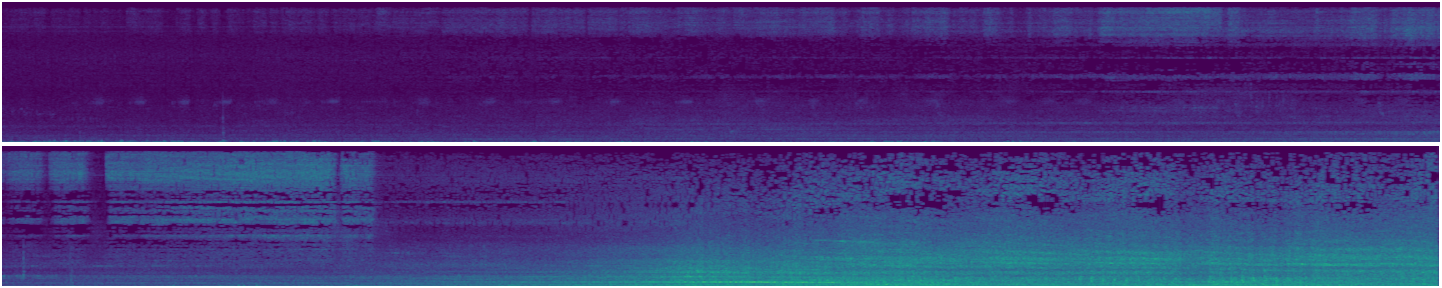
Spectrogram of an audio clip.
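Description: Locomotive-hauled passenger train approaching and passing at speed. A distant rumble grows steadily louder over the second half, and about two-thirds of the way in it becomes the loud, steady rolling of wheels on rails as the coaches go by close at hand.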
